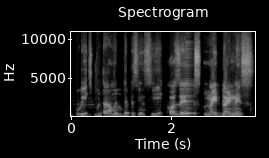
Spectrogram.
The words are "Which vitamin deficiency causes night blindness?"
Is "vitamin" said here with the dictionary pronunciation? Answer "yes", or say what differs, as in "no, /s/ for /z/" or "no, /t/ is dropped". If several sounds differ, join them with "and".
no, /p/ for /v/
